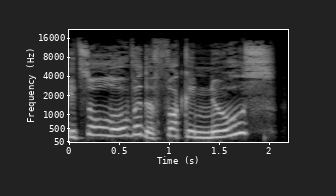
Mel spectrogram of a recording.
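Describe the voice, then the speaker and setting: A man reading an audiobook voices a brash, sneering mob lawyer in a loud, high-pitched, dismissive tone. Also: expressive, measured pace, no echo, studio quality. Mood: contemptuous.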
